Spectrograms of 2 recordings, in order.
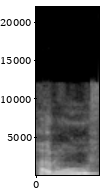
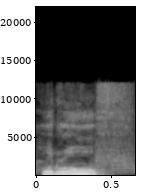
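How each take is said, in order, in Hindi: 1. पहला स्वर 'a' की आवाज़ है। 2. पहला स्वर 'u' की आवाज़ है। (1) "अक्सर लोग इसको हरूफ बोल रहे होते हैं" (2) "तो ये होता है हुरूफ"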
